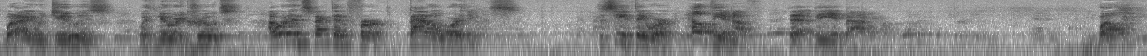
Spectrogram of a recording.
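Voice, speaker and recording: This man's voice is medium in pitch and a little bright. As a costumed tour guide performing live in an echoing space, he takes on the role of a proud 19th-century country doctor of genteel manner, telling his life story to the audience in a folksy, theatrical way, reminiscing and eventually grieving.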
